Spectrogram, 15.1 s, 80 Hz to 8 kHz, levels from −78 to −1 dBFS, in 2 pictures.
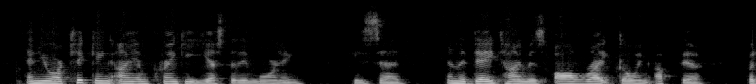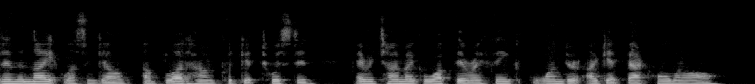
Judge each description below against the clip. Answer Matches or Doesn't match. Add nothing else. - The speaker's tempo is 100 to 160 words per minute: Doesn't match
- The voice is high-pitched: Doesn't match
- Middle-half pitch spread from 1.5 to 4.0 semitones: Matches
